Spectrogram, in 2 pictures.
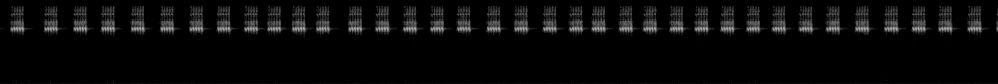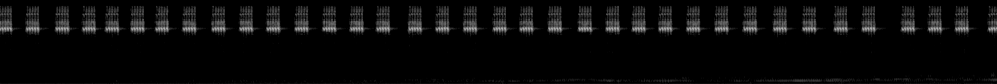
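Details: Crickets at night, recorded live with no loops on a Sony PCM D100: an unbroken run of high, even chirps, close to four pulses each second, with a faint low rumble toward the end.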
